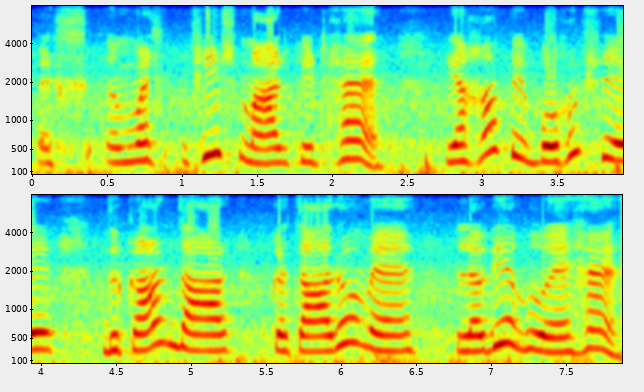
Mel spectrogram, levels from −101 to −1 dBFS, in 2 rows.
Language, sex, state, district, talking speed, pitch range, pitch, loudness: Hindi, female, Gujarat, Gandhinagar, 105 wpm, 270-325 Hz, 285 Hz, -12 LUFS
